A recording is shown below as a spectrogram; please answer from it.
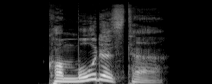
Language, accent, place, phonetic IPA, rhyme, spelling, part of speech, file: German, Germany, Berlin, [kɔˈmoːdəstɐ], -oːdəstɐ, kommodester, adjective, De-kommodester.ogg
- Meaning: inflection of kommod: 1. strong/mixed nominative masculine singular superlative degree 2. strong genitive/dative feminine singular superlative degree 3. strong genitive plural superlative degree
